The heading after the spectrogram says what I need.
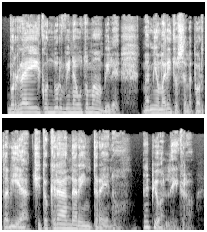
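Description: A man reading an audiobook voicing a composed young woman who speaks briskly. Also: medium pitch, big pitch swings, voice pushed up. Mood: cool, brisk. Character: cool, composed young woman, mildly disapproving.

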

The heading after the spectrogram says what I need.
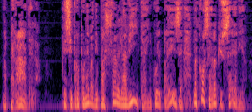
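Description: Husky-voiced male audiobook narrator. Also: medium pitch. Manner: expressive, measured storytelling.

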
